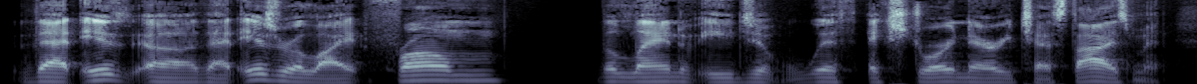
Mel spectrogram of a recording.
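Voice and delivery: plain

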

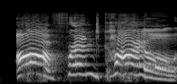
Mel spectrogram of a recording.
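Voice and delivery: thrilled, very high, swooping sing-song voice. Retelling how a man greeted his friend, imitating an excited greeting. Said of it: "he gets all excited".

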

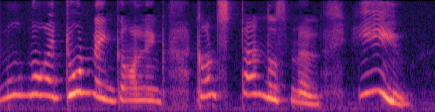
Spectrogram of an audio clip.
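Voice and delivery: very high, heated, revolted and disgusted voice. Simi, asked to chew a garlic clove, answers him, heated, disgusted protest. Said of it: "looked at it with disgust and protested heated".

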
